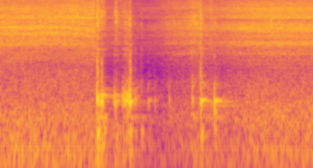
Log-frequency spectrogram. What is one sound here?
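A metal pot clanks onto a stove.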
